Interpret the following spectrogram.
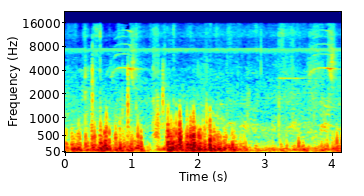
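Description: Wind buffeting the microphone in uneven gusts, strongest about halfway through.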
